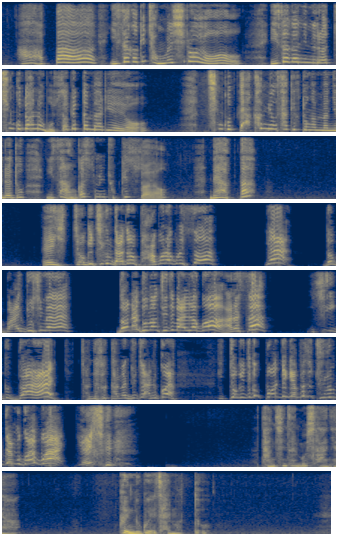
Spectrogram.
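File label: Korean female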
